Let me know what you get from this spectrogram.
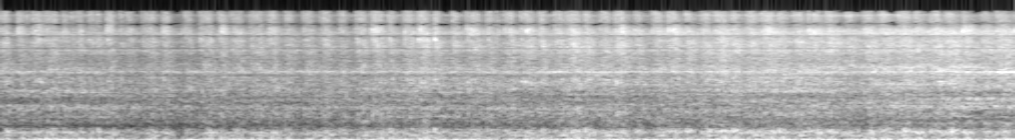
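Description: Buick Regal lowrider's engine running at low speed as the car creeps forward, a steady deep exhaust rumble.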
